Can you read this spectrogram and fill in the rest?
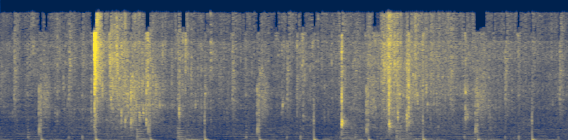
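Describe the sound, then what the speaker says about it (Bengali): Bengali-style egg chops, puffed-rice crusted, deep-fry in hot oil with a fast, busy crackle of popping bubbles and sharp spits, steady and close, with no voices. "এগুলো না সব এভাবেই একইভাবে ভেজে নেব।"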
